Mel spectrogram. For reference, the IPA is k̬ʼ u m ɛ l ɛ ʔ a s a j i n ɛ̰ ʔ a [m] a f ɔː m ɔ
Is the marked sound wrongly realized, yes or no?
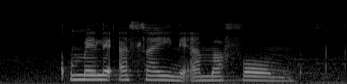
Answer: no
